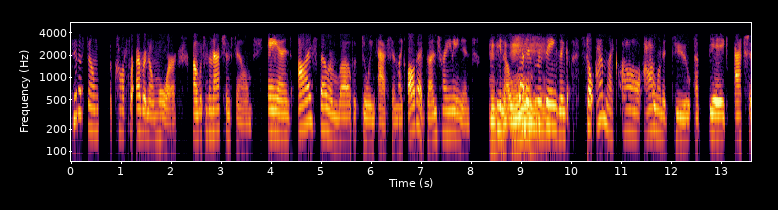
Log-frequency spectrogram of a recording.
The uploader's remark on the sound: a veteran calling in LIVE from Afghanistan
